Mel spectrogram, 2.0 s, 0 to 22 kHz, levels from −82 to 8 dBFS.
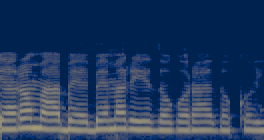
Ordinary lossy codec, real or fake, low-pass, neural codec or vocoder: MP3, 96 kbps; fake; 7.2 kHz; codec, 16 kHz, 16 kbps, FreqCodec, larger model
